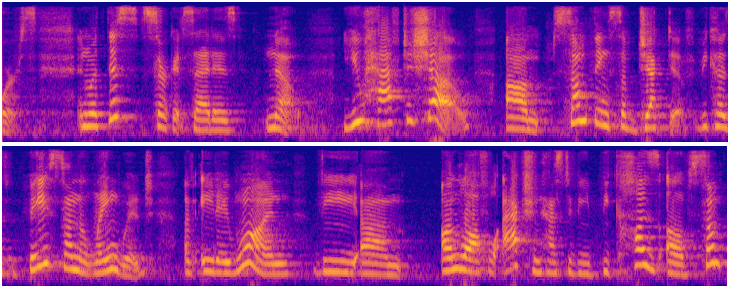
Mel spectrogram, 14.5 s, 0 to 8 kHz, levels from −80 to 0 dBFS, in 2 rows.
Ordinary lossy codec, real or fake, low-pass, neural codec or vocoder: AAC, 32 kbps; real; 7.2 kHz; none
